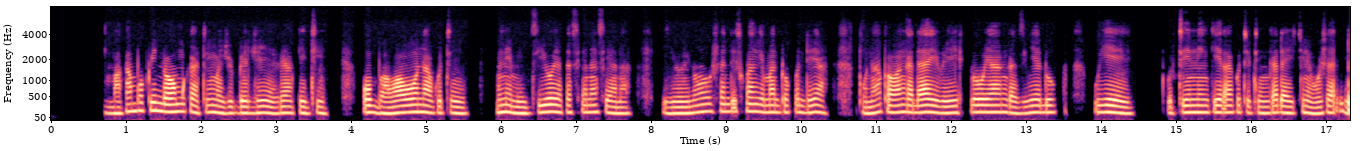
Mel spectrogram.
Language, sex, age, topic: Ndau, male, 18-24, health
